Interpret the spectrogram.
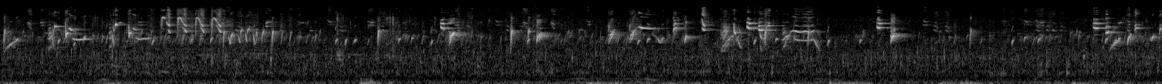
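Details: Goldfinches singing: a dense, continuous twitter of short, high warbling notes and quick trills, with fast buzzy bursts and bright slurred whistles layered over one another throughout.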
